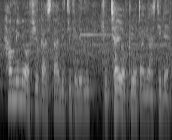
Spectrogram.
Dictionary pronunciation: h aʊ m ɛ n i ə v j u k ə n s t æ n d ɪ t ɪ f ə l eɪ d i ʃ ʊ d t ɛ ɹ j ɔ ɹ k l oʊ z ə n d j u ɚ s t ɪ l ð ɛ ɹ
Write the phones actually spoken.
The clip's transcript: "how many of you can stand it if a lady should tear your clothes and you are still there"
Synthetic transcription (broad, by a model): h aʊ m ɛ n i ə f j u k ə n s t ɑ n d ɪ t ɪ f ə l eɪ d i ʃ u t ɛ l j ɔ k l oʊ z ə n j u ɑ s t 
